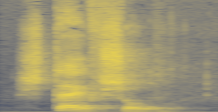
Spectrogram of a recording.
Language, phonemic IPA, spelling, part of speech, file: Dutch, /ˈstɛifsəl/, stijfsel, noun, Nl-stijfsel.ogg
- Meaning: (noun) 1. the laundry stiffener starch 2. any stiffening additive, especially for putting up wallpaper; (verb) inflection of stijfselen: first-person singular present indicative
